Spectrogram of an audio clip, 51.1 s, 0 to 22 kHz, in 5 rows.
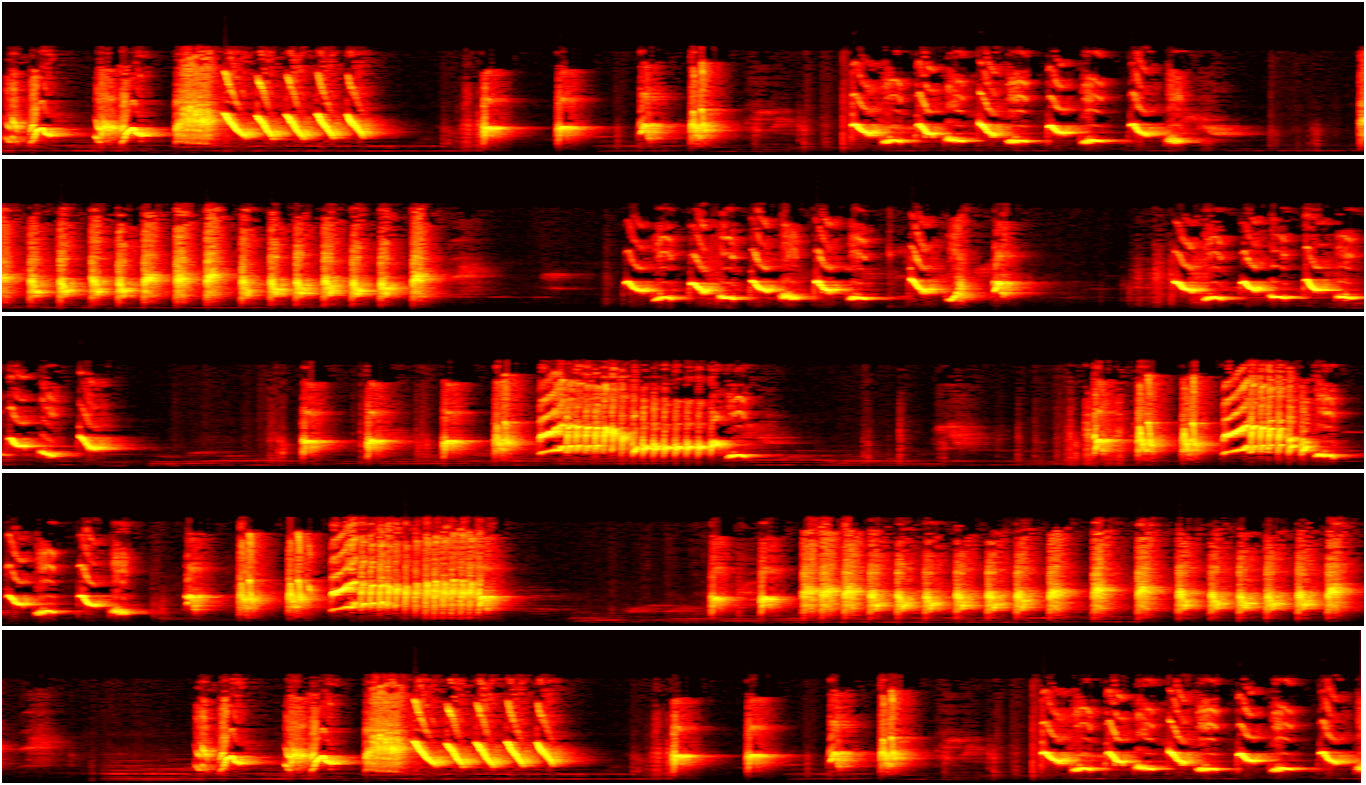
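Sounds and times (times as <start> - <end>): bird singing trills and whistles: 3.5 - 9.4, 10.2 - 18.0, 19.0 - 21.4, 22.6 - 26.3, 28.6 - 34.6, 42.3 - 45.1, 45.8 - 51.0.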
